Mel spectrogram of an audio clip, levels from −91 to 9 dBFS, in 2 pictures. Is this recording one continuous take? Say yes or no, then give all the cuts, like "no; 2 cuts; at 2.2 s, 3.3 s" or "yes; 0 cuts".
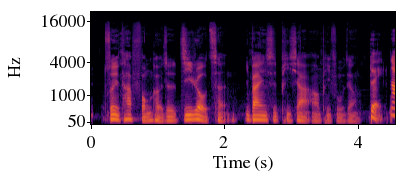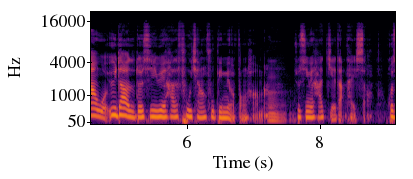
yes; 0 cuts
